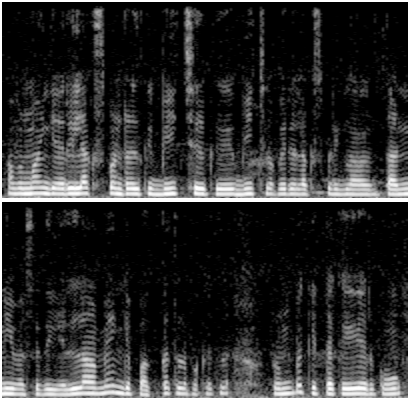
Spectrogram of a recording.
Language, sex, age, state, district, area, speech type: Tamil, female, 18-30, Tamil Nadu, Nagapattinam, urban, spontaneous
